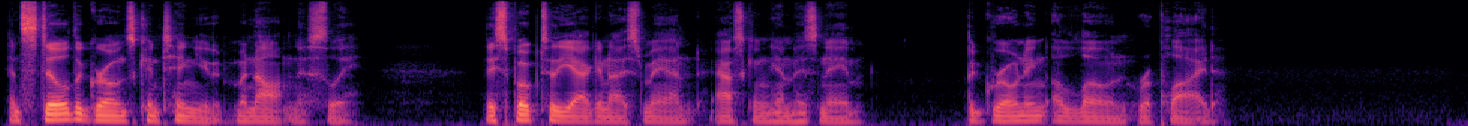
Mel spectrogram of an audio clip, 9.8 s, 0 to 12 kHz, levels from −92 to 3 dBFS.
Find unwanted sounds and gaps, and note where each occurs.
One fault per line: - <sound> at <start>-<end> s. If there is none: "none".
none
